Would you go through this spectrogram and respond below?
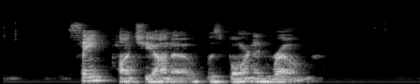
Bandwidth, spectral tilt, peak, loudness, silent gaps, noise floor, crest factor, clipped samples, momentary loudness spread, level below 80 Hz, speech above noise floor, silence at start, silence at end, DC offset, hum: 7.2 kHz; -6.5 dB/octave; -2 dBFS; -16 LUFS; none; -63 dBFS; 16 dB; under 0.1%; 10 LU; -52 dBFS; 47 dB; 0.7 s; 1.05 s; under 0.1%; none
